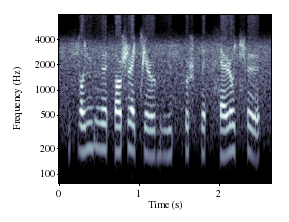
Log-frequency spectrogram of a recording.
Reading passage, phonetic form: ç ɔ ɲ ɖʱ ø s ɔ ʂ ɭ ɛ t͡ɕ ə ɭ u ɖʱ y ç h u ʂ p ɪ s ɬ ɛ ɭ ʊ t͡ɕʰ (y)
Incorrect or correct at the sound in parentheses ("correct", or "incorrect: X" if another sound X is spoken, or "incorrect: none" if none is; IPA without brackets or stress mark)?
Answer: incorrect: ø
